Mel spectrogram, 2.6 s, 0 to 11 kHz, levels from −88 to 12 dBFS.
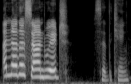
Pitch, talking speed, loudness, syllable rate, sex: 280 Hz, 115 wpm, -15 LUFS, 3.9 syllables/s, female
